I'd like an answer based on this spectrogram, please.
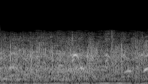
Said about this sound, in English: Let him applaud.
